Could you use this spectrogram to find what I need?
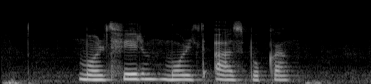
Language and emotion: Russian, neutral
